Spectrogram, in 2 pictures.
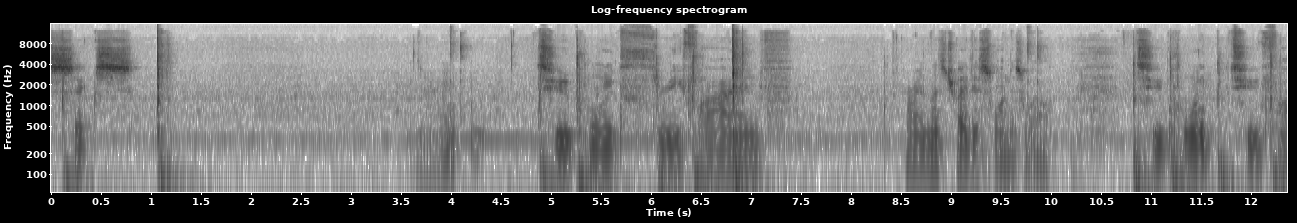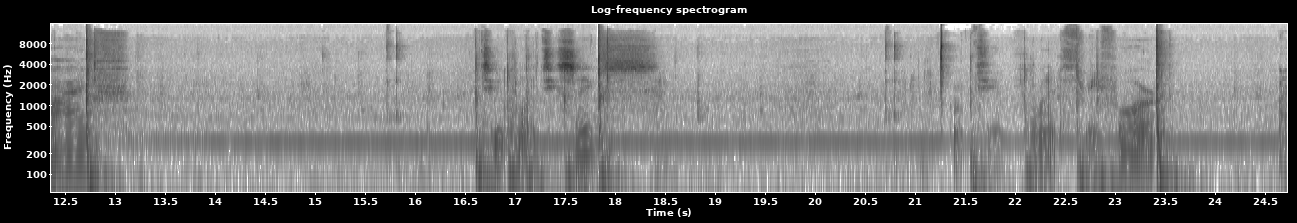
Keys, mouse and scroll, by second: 4.0-6.8 drag, 9.8-12.7 drag, 15.7-17.8 drag, 19.3-20.7 middle drag, 20.7-22.5 drag.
